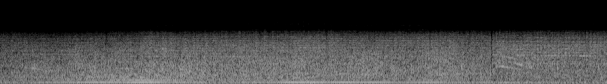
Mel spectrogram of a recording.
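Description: Construction machinery engine running steadily, a low drone with a steady hum, as the crane lowers a steel reinforcement cage into the trench.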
